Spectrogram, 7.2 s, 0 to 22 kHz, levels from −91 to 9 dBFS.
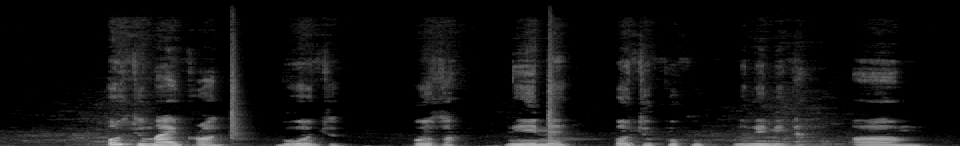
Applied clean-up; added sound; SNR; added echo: classical method log-MMSE.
